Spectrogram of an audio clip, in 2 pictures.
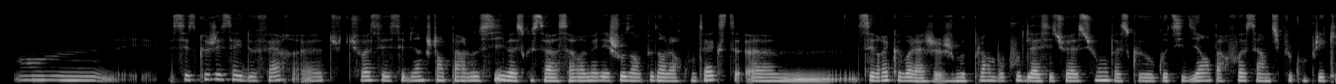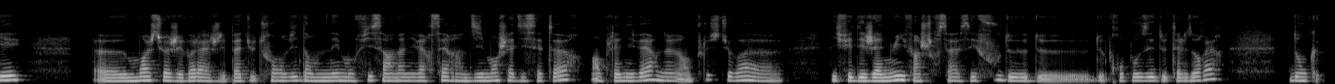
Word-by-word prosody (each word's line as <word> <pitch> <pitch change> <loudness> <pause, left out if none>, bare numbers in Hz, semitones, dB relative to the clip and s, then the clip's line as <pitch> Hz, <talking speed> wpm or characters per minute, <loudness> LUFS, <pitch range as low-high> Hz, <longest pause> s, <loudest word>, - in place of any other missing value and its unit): Mmh, 200 -3 -4 0.6
c'est 215 - -5
ce 205 - -7
que 230 +2 -6
j'essaye 230 -3 -2
de 180 -1 -5
faire, 180 +3 -6
heu, 180 +1 -5
tu - - -10
tu - - -10
vois 190 - +2
c'est 190 -1 -3
c'est 180 -1 -5
bien 180 +1 -1
que 205 - -2
je - - -6
t'en 185 -2 -1
parle 180 -1 -2
aussi 185 +2 +1
parce 180 -2 +3
que 180 +1 -5
ça 170 -3 +3
ça 165 +1 0
remet 175 +1 +1
les 180 - 0
choses 185 +1 +2
un 170 -1 0
peu 170 +2 -4
dans 175 -1 +2
leur 165 -1 -2
contexte. 195 +5 -2
Hem, 80 - 0 0.2
c'est 185 - +1
vrai 180 +2 +3
que 185 - -1
voilà 160 -3 +2
je 155 - -2
je 160 0 -3
me 165 0 +1
plains 180 +2 -4
beaucoup 175 +1 -3
de 175 - -4
la 160 -1 +4
situation 165 +3 0
parce 160 -3 -2
qu'au 160 -1 -4
quotidien 165 +2 -2
parfois 170 +1 -3
c'est 175 -1 -4
un 160 -1 -1
petit 160 +1 -3
peu - - -7
compliqué. 195 +6 +2 0.7
Heu, 155 0 +3
moi, 165 +3 +5
tu 185 0 +3
vois - - +5
j'ai, 165 -2 +2
voilà, 170 0 +2
j'ai 155 - -2
pas 160 - 0
du 155 - -5
tout 175 - -4
envie 175 +1 +1
d'emmener 170 -1 +2
mon 170 -1 +1
fils 185 +3 -2
à 170 - +3
un 170 - +1
anniversaire 170 +1 0
un 165 - +1
dimanche 165 +4 +1
à 175 - +2
17:00 170 +5 -2
en - - 0
plein 165 0 +1
hiver, 180 +5 +3
ne 175 -2 0
en 80 0 0
plus, 215 - -8
tu 205 -4 -1
vois, 185 +2 +2
heu, 160 -1 -4 0.5
il 195 - 0
fait 175 - +4
déjà 165 0 +6
nuit, 180 +6 +7
enfin 180 -6 -1
je 165 - 0
trouve - - -7
ça - - -1
assez 170 +1 -2
fou 210 +4 -3
de 170 -3 +2
de 80 - -2
de - - -3
proposer 170 +1 0
de - - -1
tels 165 0 0
horaires. 230 +7 +1 0.7
Donc 175 0 0
170 Hz, 225 wpm, -27 LUFS, 165-185 Hz, 0.7 s, nuit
